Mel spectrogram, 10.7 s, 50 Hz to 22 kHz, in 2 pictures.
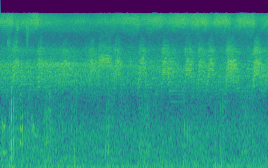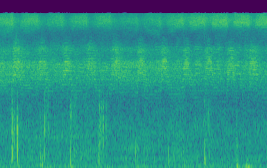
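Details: Loud cicada chorus near Seonbawi on 1 August 2023, a clear and scorching midsummer day when their calls had sharply increased; a shrill, pulsing buzz dominates, with footsteps clicking roughly twice a second below.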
